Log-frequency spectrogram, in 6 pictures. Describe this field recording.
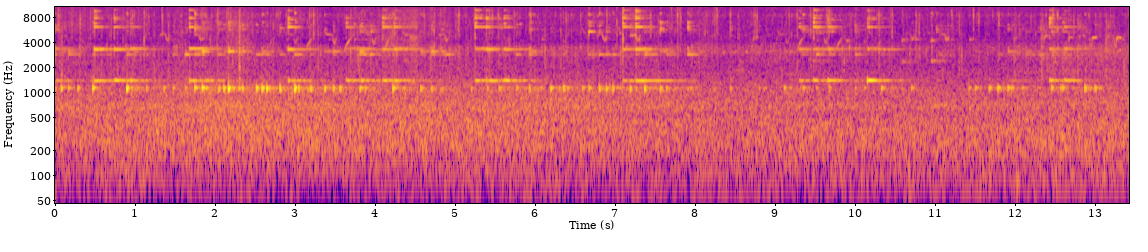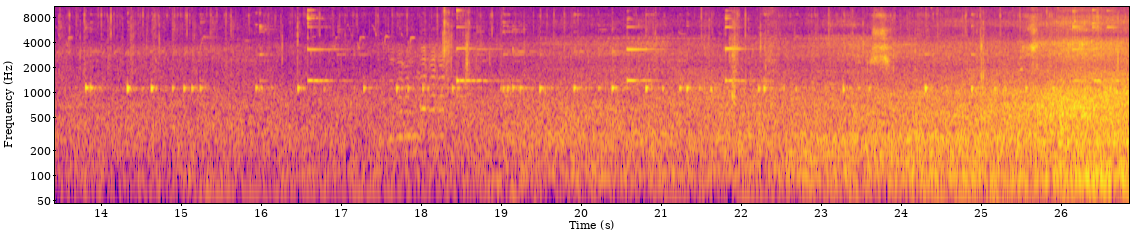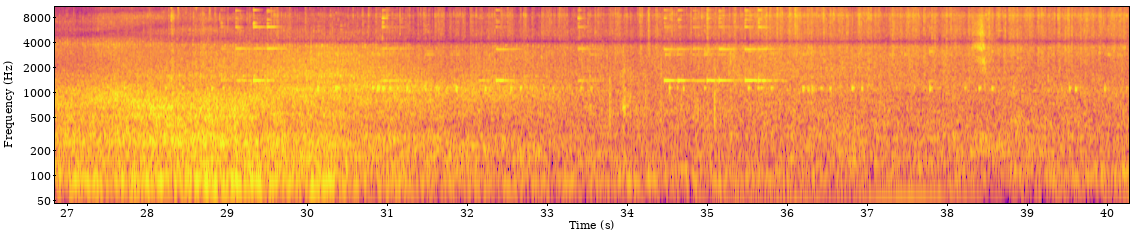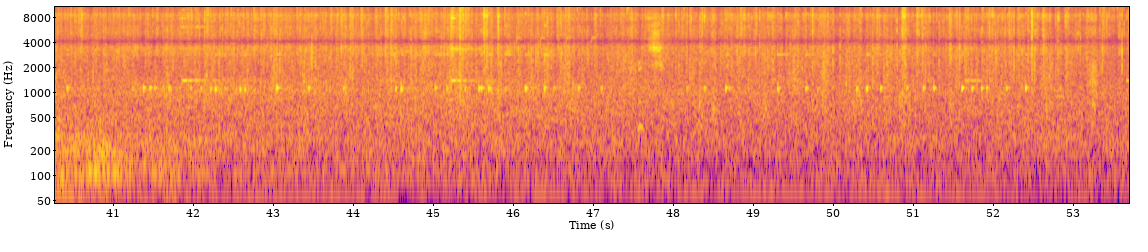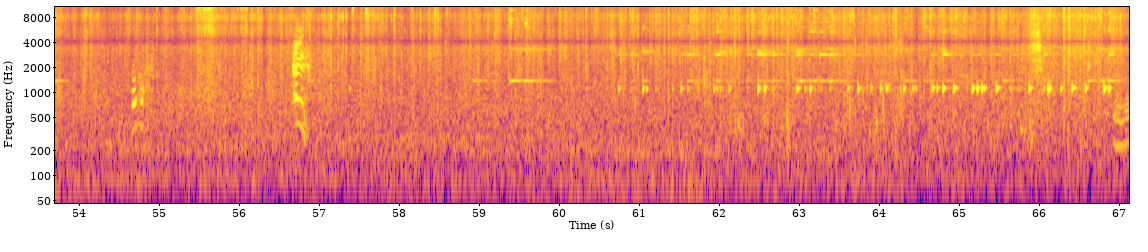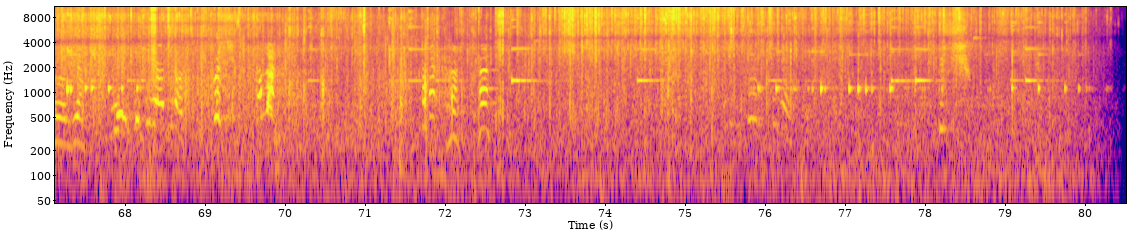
On the road to Iztuzu Beach there are a plenty of places to stop to enjoy the amazing view. Here a herd of goats is herded along the path. (Recorded w/ AT BP4025 on SD633)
